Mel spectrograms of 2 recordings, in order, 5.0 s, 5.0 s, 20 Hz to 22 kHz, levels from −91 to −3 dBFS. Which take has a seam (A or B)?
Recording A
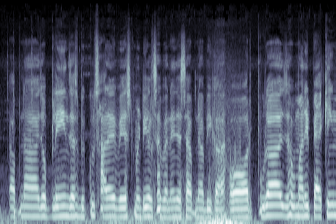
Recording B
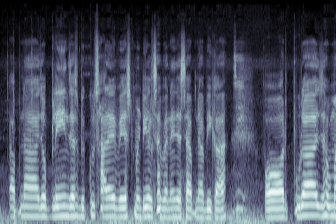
A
